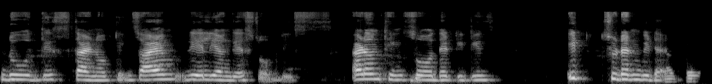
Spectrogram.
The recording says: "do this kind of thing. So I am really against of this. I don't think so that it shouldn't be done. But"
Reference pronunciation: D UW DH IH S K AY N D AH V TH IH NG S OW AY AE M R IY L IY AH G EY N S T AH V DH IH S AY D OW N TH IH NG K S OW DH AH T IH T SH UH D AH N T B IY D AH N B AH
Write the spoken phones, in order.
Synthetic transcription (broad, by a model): D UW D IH S K AY N D AH V T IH NG S OW AY M R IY L IY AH G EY S T AH V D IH S AY D OW N T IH NG K S OW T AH T IH T SH UH D AH N T B IY D AH N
